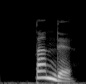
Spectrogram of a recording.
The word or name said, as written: tanda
